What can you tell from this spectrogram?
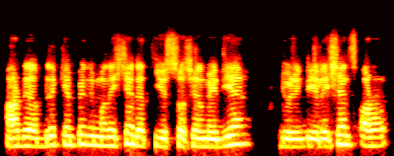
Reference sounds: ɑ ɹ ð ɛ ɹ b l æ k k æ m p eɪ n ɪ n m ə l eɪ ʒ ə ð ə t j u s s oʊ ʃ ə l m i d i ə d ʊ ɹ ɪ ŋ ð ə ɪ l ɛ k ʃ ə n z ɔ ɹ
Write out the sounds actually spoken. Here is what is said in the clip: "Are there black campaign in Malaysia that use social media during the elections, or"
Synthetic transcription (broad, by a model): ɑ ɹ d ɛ b l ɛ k k æ m p eɪ n ɪ n m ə l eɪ s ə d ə t j u s s oʊ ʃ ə l m i d i ə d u ɹ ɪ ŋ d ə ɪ l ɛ ʃ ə n s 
